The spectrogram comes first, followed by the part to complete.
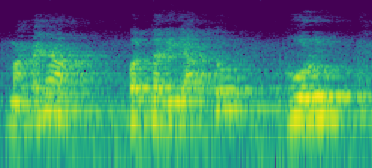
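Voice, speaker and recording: Lively high-voiced man lecturing in a hall. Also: a little slow. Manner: lively, addresses listeners as "Pak" often. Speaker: religious teacher. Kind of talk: Quran study lecture. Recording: echoey far-off hall, dull lo-fi, faint noise.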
